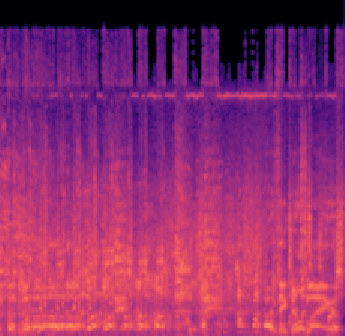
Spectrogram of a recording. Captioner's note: laughing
